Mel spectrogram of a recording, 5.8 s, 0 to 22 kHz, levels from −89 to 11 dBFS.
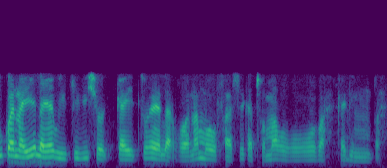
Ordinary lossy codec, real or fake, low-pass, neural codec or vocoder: none; real; 3.6 kHz; none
